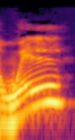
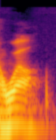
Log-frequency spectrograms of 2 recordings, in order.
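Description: First: "well" with a light, clear Spanish l; wrong clear L. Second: "well" with a dark, swallowed final l. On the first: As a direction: say "well" with tongue-tip l, rising. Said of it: "No well". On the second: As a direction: let "well" fall onto a w-like l, as "wel-w". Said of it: "Letra L, clave a final de palabra". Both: Shown as a demonstration.

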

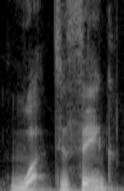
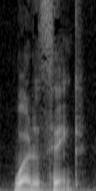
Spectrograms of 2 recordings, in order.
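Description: First: Said in the usual way. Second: "what to think" run together as "wara think"; linked, casual "what to think" with flapped T; T as soft R. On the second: Shown as a demonstration. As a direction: tap the T of "to" like a soft R. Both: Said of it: "se puede convertir en R suave".

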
